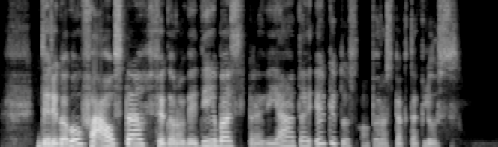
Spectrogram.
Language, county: Lithuanian, Vilnius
